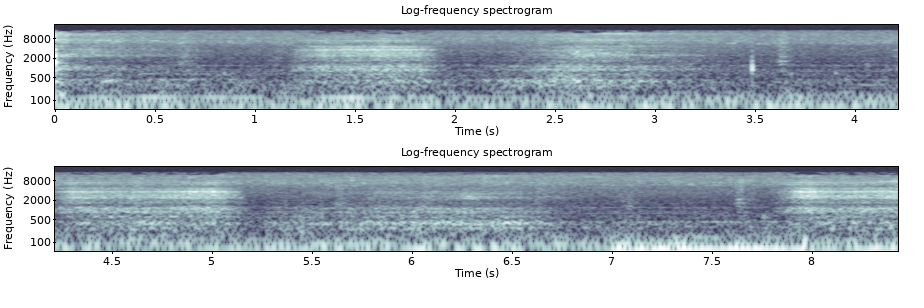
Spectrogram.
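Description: Near silence: room tone with a low steady hum and a few faint breaths.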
